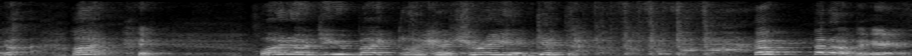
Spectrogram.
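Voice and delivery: high, laughing, stuck on f-; stuttering character impression. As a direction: stammer on the f, laughing. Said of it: "he's like".

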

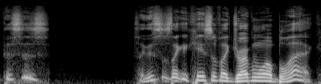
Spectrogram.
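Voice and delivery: mock public defender. Public defender confiding to his client, high and hushed. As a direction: lift the pitch way up and hush it, confiding. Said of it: "He's like".

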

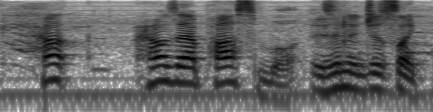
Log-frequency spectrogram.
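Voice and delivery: mock-baffled questioning; incredulous reaction. Acted reaction to retold Korean American stories.

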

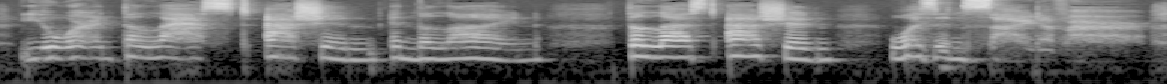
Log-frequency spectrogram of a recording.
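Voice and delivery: slow, sinister whisper; hushed, drawn-out creepy reveal; whispering doll. Retold or imitated. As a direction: imitate a demonic doll whispering a secret. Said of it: "I'll whisper it to you".

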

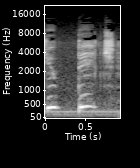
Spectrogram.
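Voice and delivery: high, soft mock outburst; mock insult. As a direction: imitate an angry boyfriend in a high, hushed voice. Retells angry boyfriend slamming door.

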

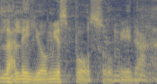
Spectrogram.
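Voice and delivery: wife voice. Retold or imitated. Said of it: "va a decir".

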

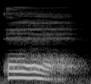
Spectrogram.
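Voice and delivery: high, drawn-out gasp of a crowd; shocked exclamation. A narrator's reading. Crowd hearing of something so grave, astonished. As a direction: exclaim in long-held astonishment. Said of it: "La gente exclamó con un".

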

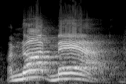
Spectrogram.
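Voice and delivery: loud, slow, angry I'm not mad; hammed-up mad voice; angry denial. Shown as a demonstration. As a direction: snap it out like you are furious. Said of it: "do you believe my tone of voice".

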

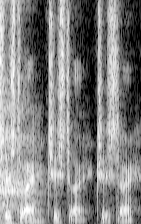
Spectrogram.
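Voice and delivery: breathy whispered aside, very soft. Acted. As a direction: murmur it like a secret. Whispered aside after a joke.

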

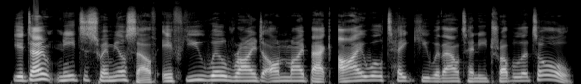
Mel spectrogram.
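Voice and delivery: bright eager reassurance; turtle voice. Acted.

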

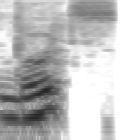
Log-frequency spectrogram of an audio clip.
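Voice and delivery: "Boots" with a long oo, rising as a question; questioned pronunciation. Shown as a demonstration. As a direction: ask "Boots" with the oo of "food". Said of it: "Is that how you pronounce it".

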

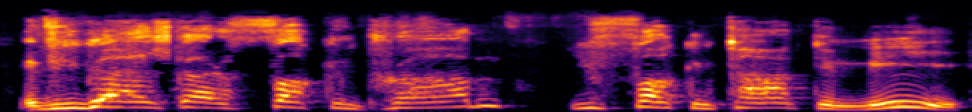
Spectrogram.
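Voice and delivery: high, forceful mock threat; imitated angry confrontation. Huge dad confronts guys who mouthed off, imitated angry high voice. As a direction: challenge them as a riled-up dad, voice pitched high.

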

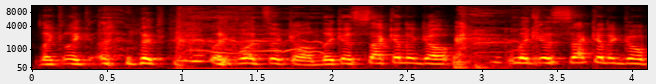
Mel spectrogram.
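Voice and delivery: high and loud, laughing through it. Real, not acted. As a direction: giggle out each like. Laughing while teasing friend.

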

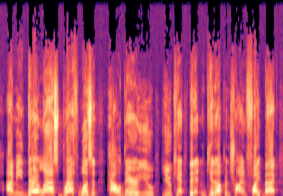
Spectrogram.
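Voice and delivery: loud, high preaching; impassioned preaching. Real, not acted. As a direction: hammer the contrast. Preaching at full force.

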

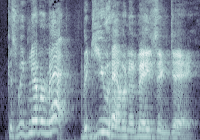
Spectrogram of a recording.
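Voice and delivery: bright loud send-off; cheerful reveal. Retold or imitated. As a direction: beam it out as a blessing.

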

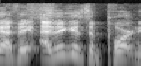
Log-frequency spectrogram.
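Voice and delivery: high, loud voice through laughter; laughing imitation. Voicing a teen turtle reading his list, laughing. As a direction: quote him while cracking up.

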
